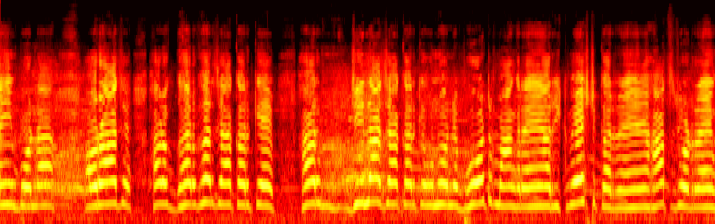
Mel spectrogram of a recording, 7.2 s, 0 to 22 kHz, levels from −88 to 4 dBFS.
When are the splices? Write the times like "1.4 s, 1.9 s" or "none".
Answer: none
